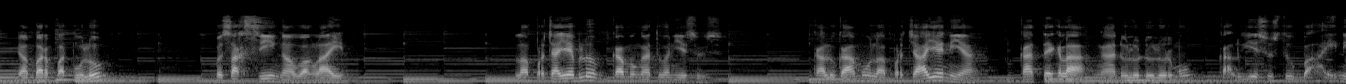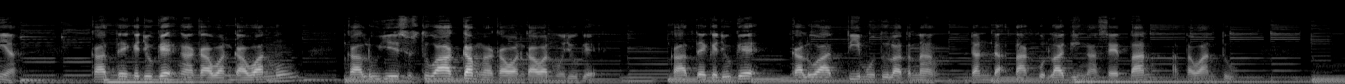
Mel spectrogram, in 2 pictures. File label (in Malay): good news melayu tanjung raja; malay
